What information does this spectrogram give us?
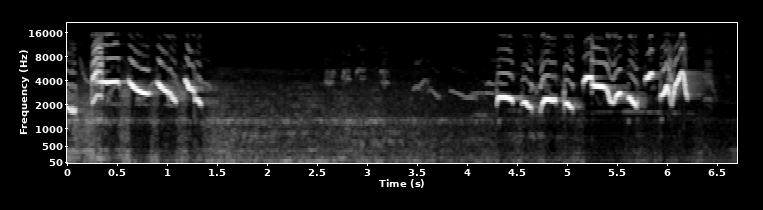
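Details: White-rumped shama (kacer) song played as therapy for a stressed bird: rich, swooping whistled phrases, rising and falling slurs in two bursts separated by a quiet pause filled with faint background chatter and a low steady tone.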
